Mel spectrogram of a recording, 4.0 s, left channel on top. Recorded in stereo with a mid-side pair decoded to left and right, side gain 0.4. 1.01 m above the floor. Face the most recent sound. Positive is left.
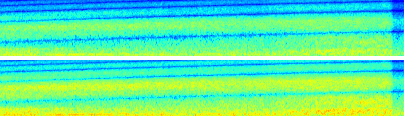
turn(degrees=-55)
